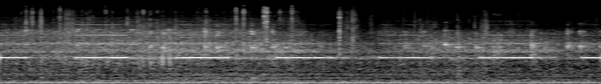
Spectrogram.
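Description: A steady single-pitch beep about once a second over a low diesel rumble: the truck's reverse alarm working normally while backing.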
